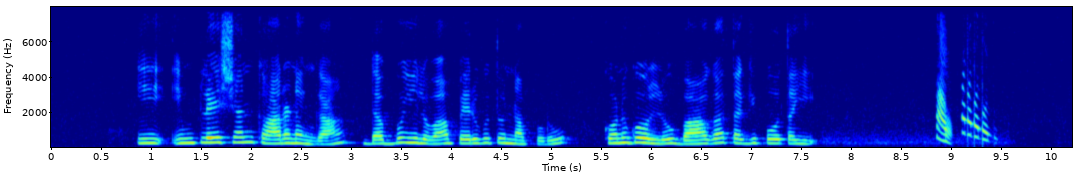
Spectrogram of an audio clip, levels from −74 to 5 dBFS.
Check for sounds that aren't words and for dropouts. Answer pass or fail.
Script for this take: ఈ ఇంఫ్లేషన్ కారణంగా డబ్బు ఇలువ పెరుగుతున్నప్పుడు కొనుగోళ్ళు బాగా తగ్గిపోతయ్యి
fail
